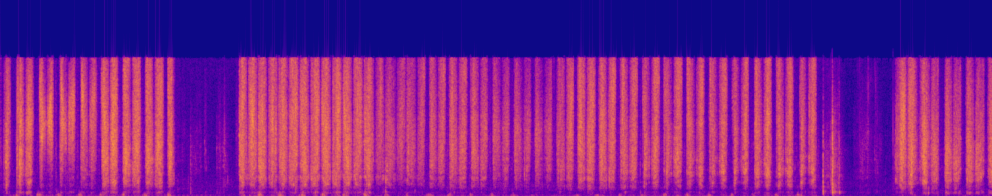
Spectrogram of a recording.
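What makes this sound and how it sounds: A black leather shoe is held while its leather upper is brushed rapidly back and forth with a wooden-handled bristle shine brush. The result is a steady, bright, scratchy rubbing rhythm, with two brief quiet pauses: one near the three-second mark and one shortly after twelve seconds.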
